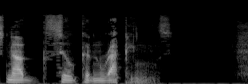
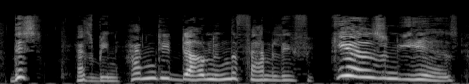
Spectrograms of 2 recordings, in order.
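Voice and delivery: put-on doting old lady; 14 semitones higher, 3 dB louder than usual. A narrator's reading. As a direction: fuss over him like a grandmother. Old witch boasting of cup.

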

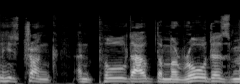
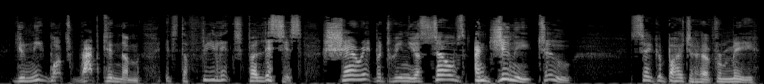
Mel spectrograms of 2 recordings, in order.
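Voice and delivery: higher, earnest urging; hurried Harry; 6 semitones higher than usual. A narrator's reading. Boy handing friends the lucky potion, earnest and urgent. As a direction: press the gift on them.

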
